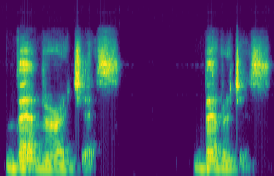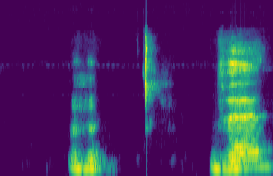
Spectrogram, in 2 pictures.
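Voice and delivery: Beverages said very slowly, sound by sound; slow English teaching model of Beverages; slow pronunciation demo. Shown as a demonstration. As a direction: spell out Beverages slowly for students. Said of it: "Eso es un poco más complicado de pronunciar".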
